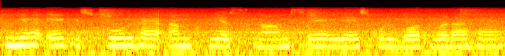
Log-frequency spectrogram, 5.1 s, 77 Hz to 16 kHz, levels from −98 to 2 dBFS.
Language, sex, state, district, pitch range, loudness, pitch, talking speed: Hindi, female, Rajasthan, Bikaner, 195-215 Hz, -15 LUFS, 200 Hz, 140 wpm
